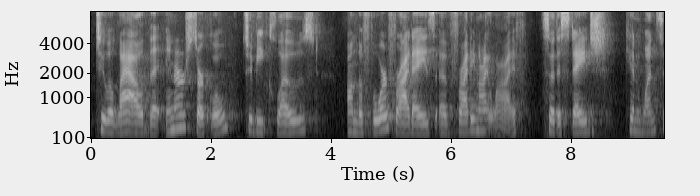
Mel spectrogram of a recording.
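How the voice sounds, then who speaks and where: A soft-spoken woman gives a formal, prepared request to a county committee. Her voice sits mid-range and carries a long hall reverb with faint room noise. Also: mid-range voice. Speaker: executive director of a downtown program.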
